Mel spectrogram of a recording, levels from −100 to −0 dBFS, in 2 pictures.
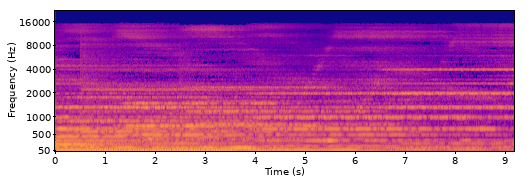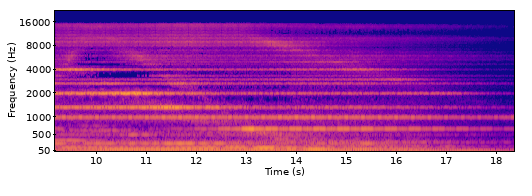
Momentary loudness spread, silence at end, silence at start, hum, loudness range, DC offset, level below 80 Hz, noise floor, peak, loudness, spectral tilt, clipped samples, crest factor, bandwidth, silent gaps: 13 LU; 0 s; 0 s; none; 9 LU; under 0.1%; -30 dBFS; -48 dBFS; -10 dBFS; -27 LUFS; -5 dB/octave; under 0.1%; 16 dB; 15.5 kHz; none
